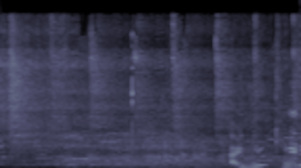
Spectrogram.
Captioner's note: audience ohhs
